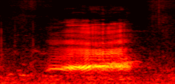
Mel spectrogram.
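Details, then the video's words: Natoa, a female baby sea lion at the Marine Mammal Rescue exhibit, B.C. Wild Coast, Canada, answering a person at the aquarium: one drawn-out, nasal bleat about three quarters of a second long, steady and slightly wavering, rising out of quiet background. "Hungry Hand talks with Baby Sea Lion!"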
